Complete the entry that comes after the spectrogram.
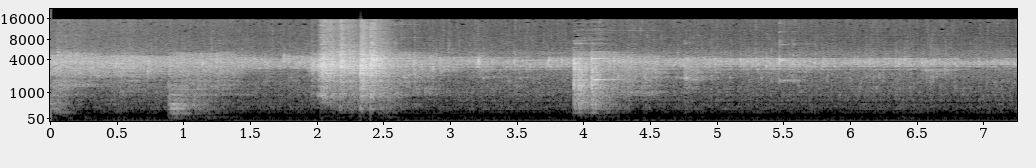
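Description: Beef and tomato masala sizzling in a karahi, a steady frying hiss. A few short clattering noises break in about one, two and four seconds in, the loudest around two seconds.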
